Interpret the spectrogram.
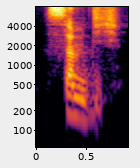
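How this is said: The middle e is silent. This is how it is said around Lyon. "na minha região, perto da cidade de Lyon, dizemos"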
